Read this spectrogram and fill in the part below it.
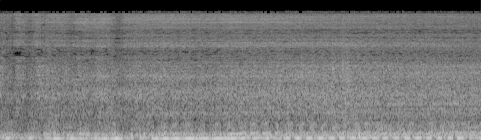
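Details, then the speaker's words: Fast, busy idle with an even low throb, above normal warm idle; choke stuck on. "the choke is stuck on"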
